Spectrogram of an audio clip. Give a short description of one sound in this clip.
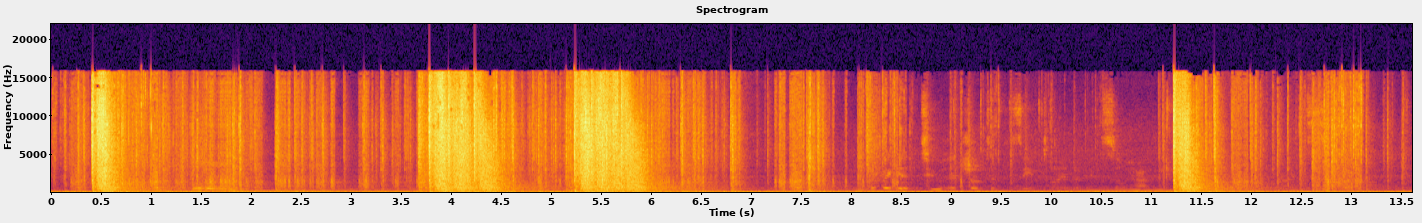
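Bodies thud and clatter as they topple over one after another.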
